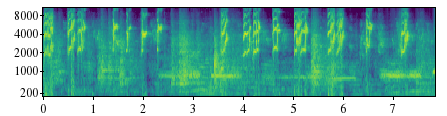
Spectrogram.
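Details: Lovebirds released into a colony aviary in Germany in warm summer weather, exploring and interacting; sharp, harsh chirps in quick bursts, several birds overlapping, with a steady whistled tone now and then.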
